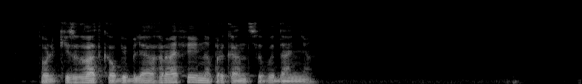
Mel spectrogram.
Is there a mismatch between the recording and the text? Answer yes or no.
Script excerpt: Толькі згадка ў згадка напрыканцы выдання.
yes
